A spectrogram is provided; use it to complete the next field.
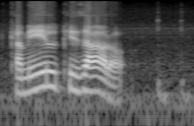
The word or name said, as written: Pissarro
